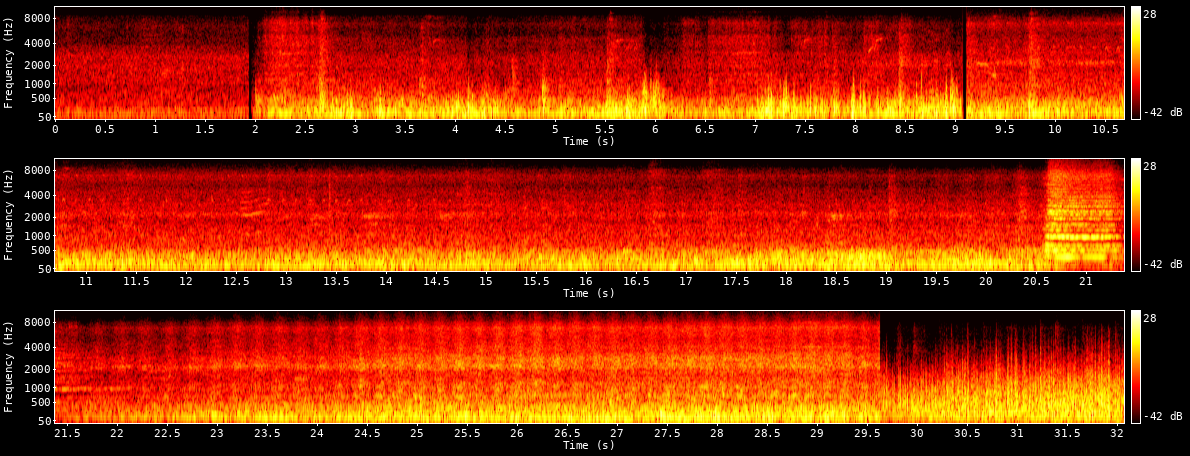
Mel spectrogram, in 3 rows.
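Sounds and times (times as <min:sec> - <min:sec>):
train wheels clicking over joints: 0:02.0 - 0:20.6, 0:21.7 - 0:30.1
locomotive horn: 0:20.6 - 0:22.0.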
